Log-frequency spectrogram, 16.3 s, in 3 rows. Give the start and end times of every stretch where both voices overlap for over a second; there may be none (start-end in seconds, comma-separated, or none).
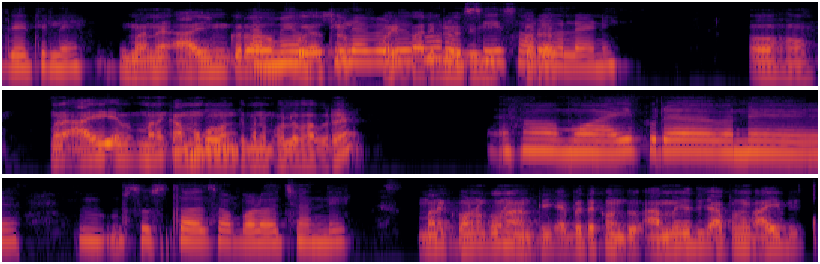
2.0-3.9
